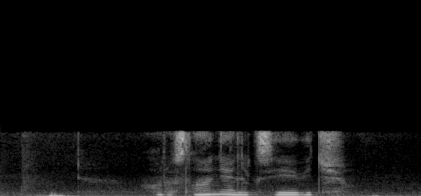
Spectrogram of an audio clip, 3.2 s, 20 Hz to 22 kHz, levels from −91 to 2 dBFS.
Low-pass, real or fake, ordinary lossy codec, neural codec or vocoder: 7.2 kHz; real; MP3, 64 kbps; none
